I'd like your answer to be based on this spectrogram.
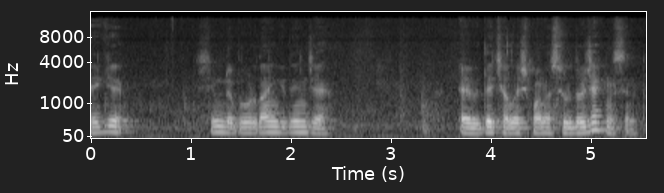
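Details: Adult male speaker; no disorder.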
